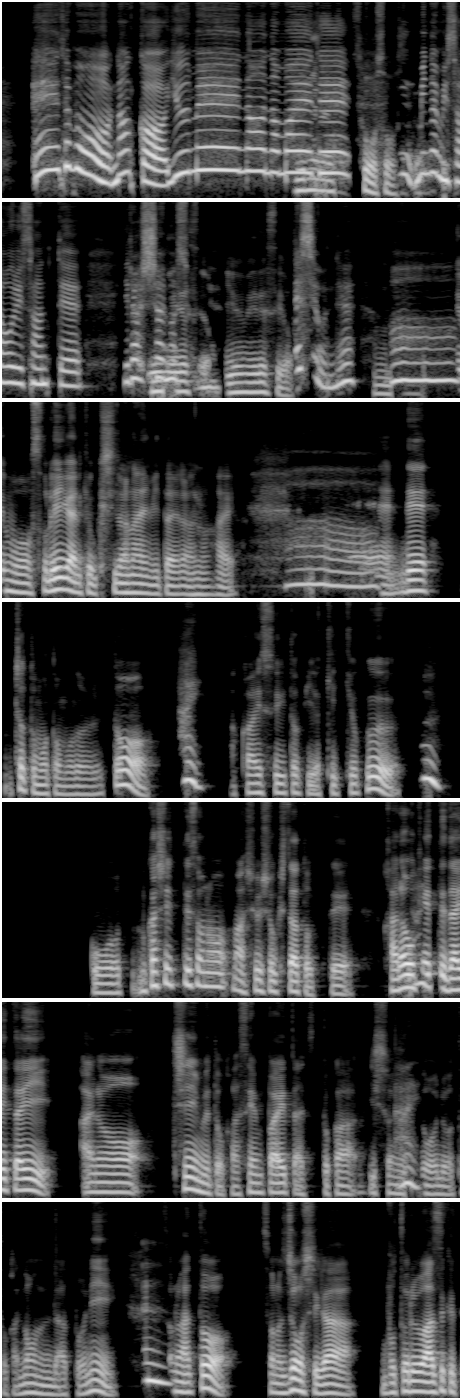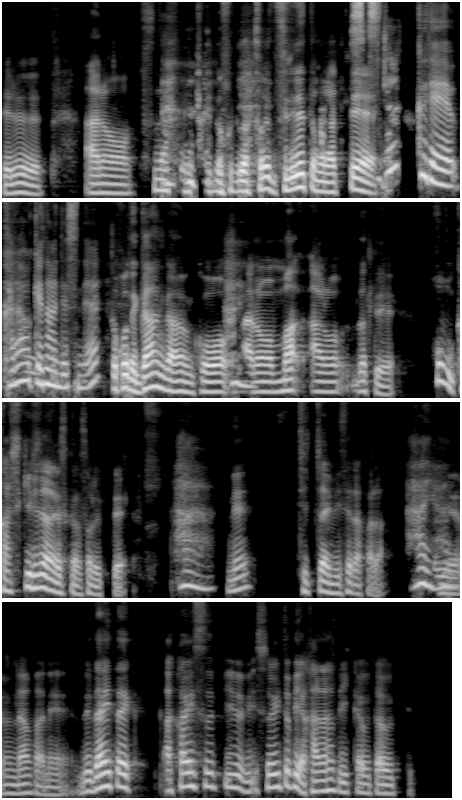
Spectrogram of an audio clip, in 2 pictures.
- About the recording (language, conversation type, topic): Japanese, podcast, 心に残っている曲を1曲教えてもらえますか？
- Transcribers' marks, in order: laugh; other background noise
